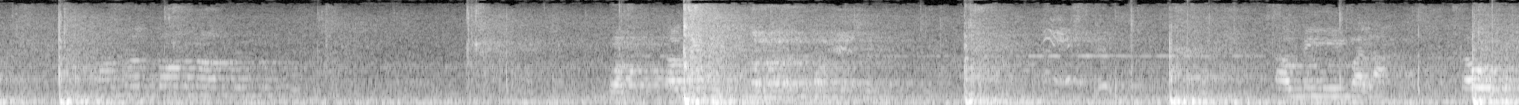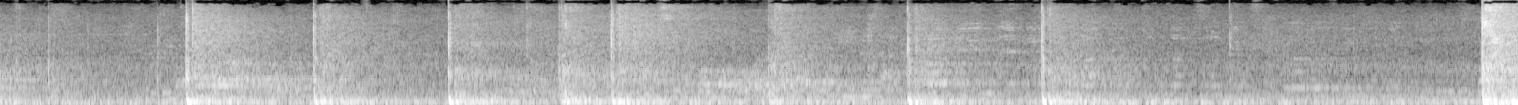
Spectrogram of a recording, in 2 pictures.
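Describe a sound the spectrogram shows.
A basketball bounces loudly on a wooden floor in a large echoing hall.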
